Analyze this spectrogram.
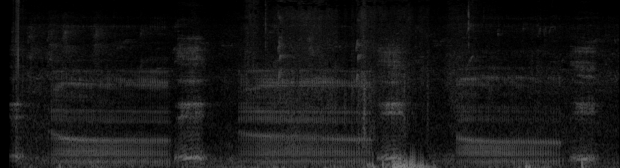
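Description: A koala bellows in long, deep, rasping phrases, a snoring roar broken by short grunting breaths, as a mating call.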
